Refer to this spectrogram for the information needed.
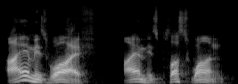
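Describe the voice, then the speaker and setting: A male narrator puts on a composed, aristocratic woman in a romance audiobook. She speaks with calm, modulated poise and quiet weight. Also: on the low side, moderate pace, pitched above the performer's own voice. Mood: cool resolve. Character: calm, dignified, quietly forceful wealthy wife.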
